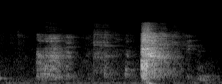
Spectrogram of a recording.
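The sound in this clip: A person coughing after swallowing a nut: three harsh, breathy coughs in quick succession, the last one sharpest and loudest.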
